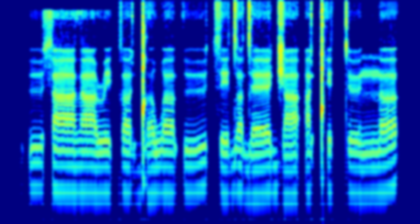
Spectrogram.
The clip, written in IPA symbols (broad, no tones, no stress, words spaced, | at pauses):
ʔʉːsaːðaːɹe kɐːɡ͡ǃɐ wɐːkʉː t͡se dɐ dɛː d͡ʒaːʔaǃʰe tːøːnːɐ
